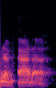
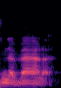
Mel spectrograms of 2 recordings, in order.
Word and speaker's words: Nevada: not Illinois Illinois every everyone says everyone in from Nevada where I'm from says Nevada but every politician that comes are like what up Nevada and we're like no no I reckon oh yeah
